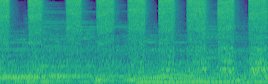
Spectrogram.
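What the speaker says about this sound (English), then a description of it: "I think my airbrush is clean enough to spray this." An airbrush sprays paint onto a Screamin Freddy Krueger figure, a close, hissing spray in a steady run of short bursts with brief pauses between them.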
